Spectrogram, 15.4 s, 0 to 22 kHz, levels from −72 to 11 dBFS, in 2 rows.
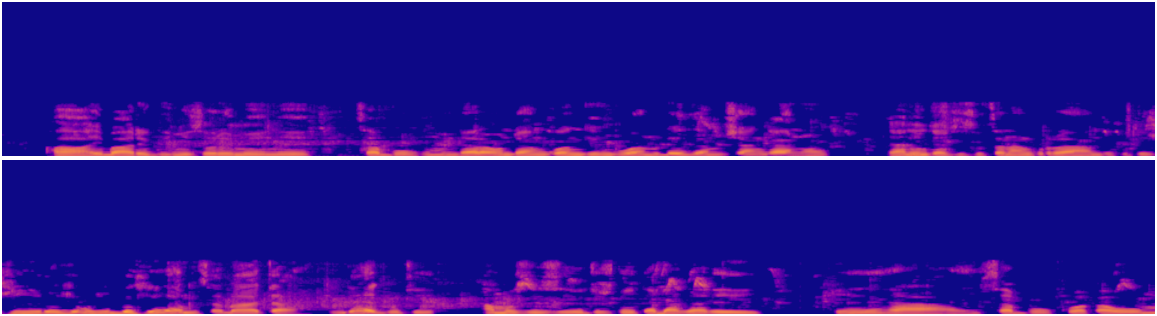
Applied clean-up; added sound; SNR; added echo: classical method Wiener filter.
